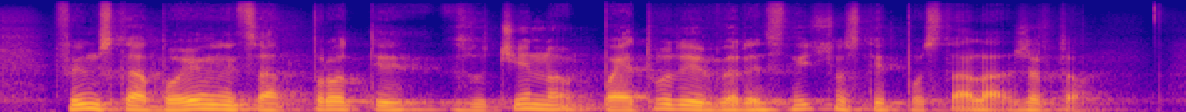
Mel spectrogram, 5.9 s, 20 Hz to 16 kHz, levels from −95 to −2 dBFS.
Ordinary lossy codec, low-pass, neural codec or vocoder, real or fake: none; 14.4 kHz; autoencoder, 48 kHz, 32 numbers a frame, DAC-VAE, trained on Japanese speech; fake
